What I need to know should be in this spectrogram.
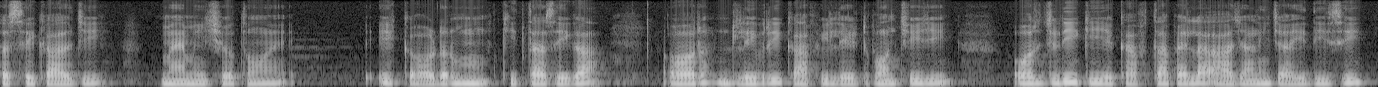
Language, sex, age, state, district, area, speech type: Punjabi, male, 30-45, Punjab, Rupnagar, rural, spontaneous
